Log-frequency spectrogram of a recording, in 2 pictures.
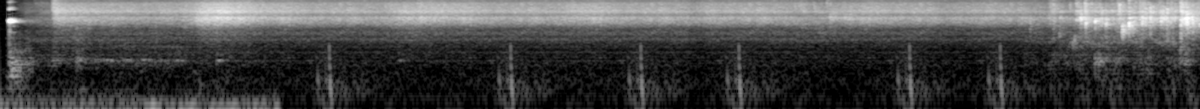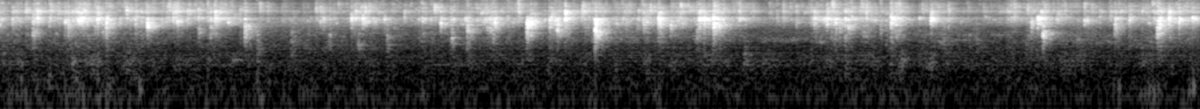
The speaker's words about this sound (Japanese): そろそろ良さそうな時間ですね。トリートメント流しちゃいますね。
